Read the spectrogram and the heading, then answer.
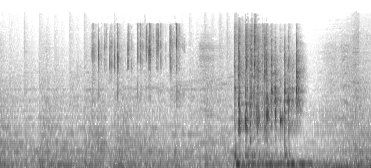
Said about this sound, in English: Ah! As I throw my dice on the floor.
